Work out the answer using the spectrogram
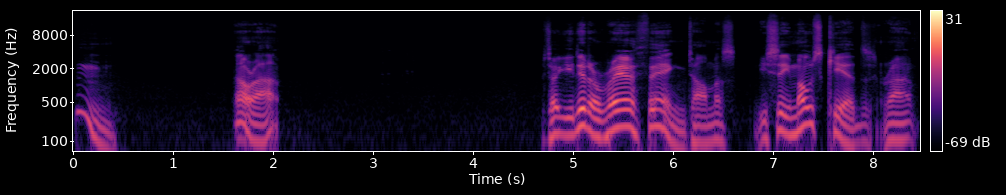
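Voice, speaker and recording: A man's voice: on the low side, no echo, clean studio sound. A man role-playing a reflective Californian drifter in the Old West, with an American accent and a folksy, theatrical way of repeating himself for emphasis. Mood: probing, approving. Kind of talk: improvised Western role-play.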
